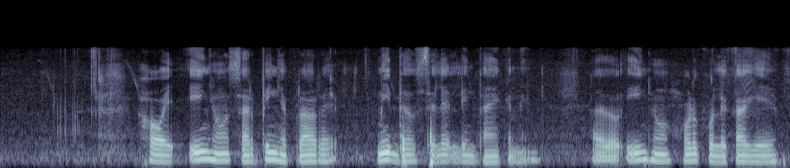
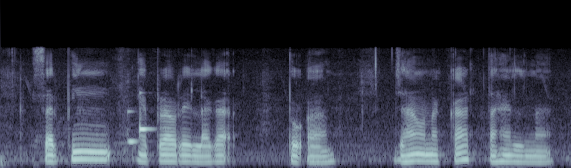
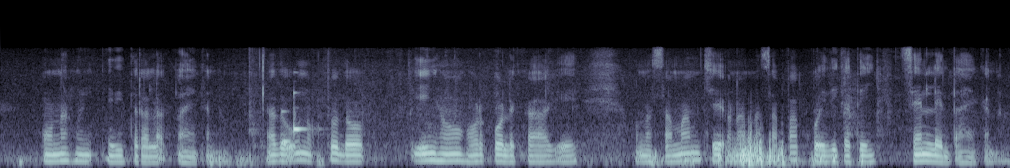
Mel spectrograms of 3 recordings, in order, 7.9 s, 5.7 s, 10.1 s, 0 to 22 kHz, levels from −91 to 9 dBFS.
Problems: none marked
